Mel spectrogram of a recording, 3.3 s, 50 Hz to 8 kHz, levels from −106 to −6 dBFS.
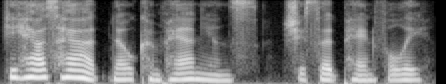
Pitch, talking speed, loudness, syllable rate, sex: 170 Hz, 145 wpm, -20 LUFS, 4.1 syllables/s, female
